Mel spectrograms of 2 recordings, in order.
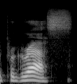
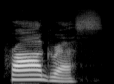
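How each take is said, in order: First: Progress as a verb, pro-GRESS; stress on second syllable. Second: Progress as a noun, PROG-ress; stress on first syllable. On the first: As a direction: stress the end of "progress", reduced first vowel. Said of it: "Verb, to progress". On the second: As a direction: punch the start of "progress", falling away. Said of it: "Noun, progress". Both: Shown as a demonstration.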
